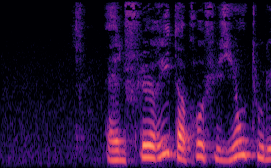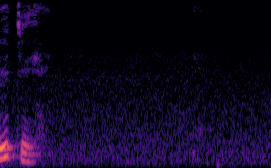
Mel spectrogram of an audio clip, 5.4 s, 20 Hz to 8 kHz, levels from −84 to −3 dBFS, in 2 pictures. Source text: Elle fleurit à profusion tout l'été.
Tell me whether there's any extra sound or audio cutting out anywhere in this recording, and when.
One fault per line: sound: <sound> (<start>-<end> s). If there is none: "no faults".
no faults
